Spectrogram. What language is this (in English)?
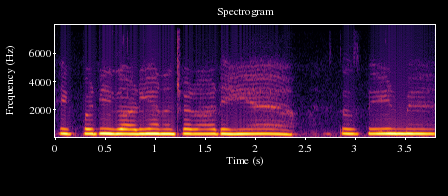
Hindi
